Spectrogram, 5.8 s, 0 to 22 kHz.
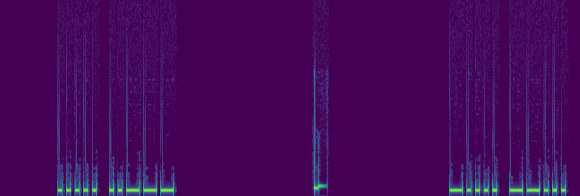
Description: Morse code, heard as a keyed tone, about 28 wpm, 700 Hz. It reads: 52 67
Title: Common Cut Numbers - 2-Digit 28wpm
